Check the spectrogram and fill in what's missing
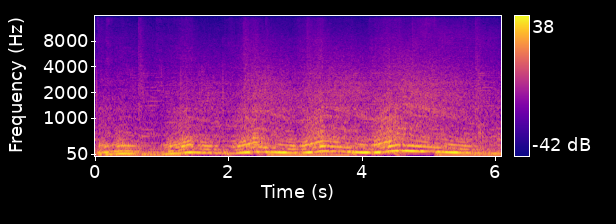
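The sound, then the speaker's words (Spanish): A car engine revs repeatedly from inside the cabin, a deep, loud rumble rising and falling in several pulls with a throaty harmonic tone, no voices present. “Oh, antes no sonaba nada, ahorita está increíble. En un ronroneo.”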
